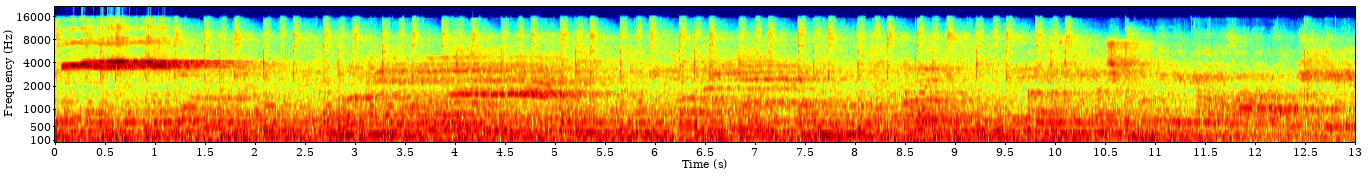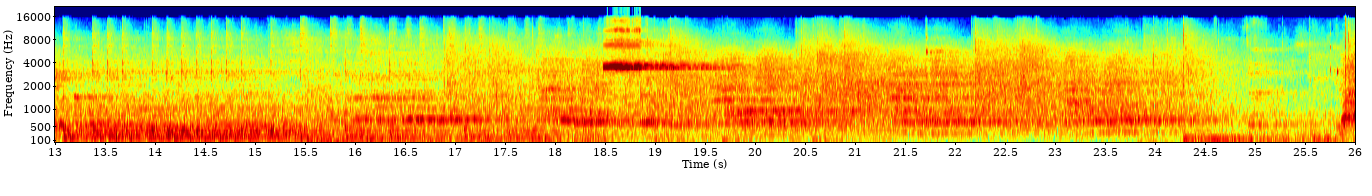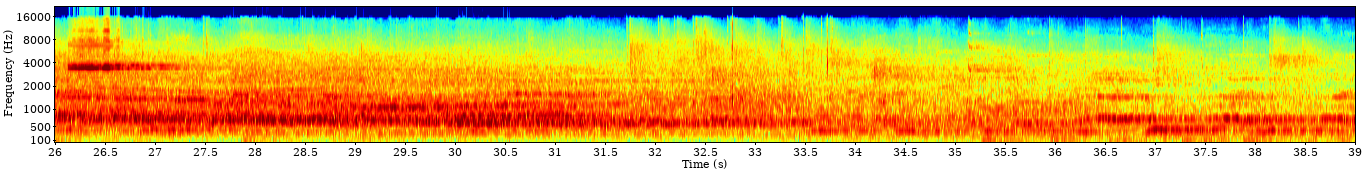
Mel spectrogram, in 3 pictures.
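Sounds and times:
referee whistle: 0.0 - 1.9, 18.5 - 19.8, 25.8 - 27.3
music: 0.0 - 18.9
crowd voices: 0.0 - 39.0.

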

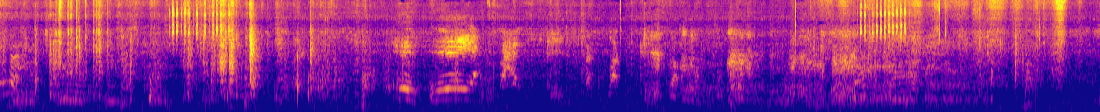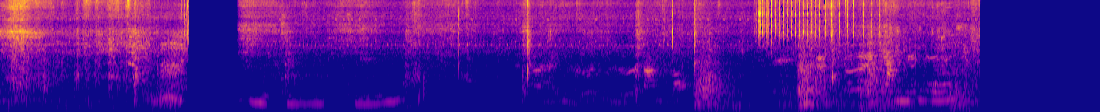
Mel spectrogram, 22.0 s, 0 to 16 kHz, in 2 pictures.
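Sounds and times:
children calling and chattering: 3.6 - 9.1.

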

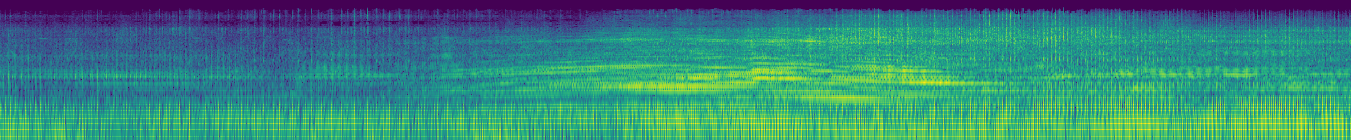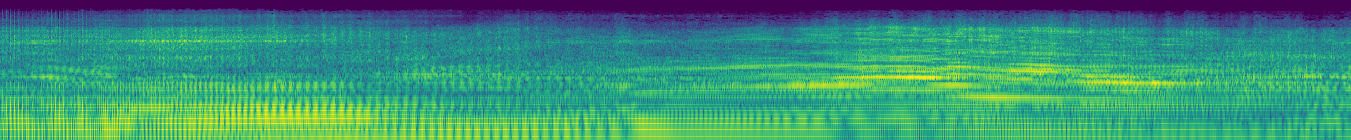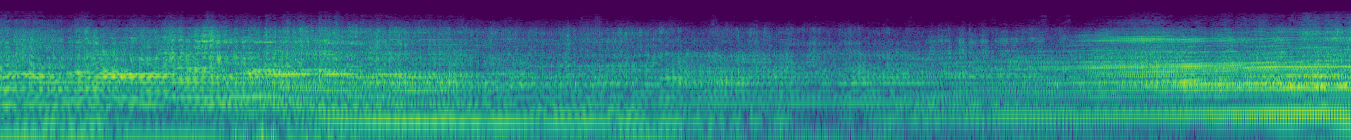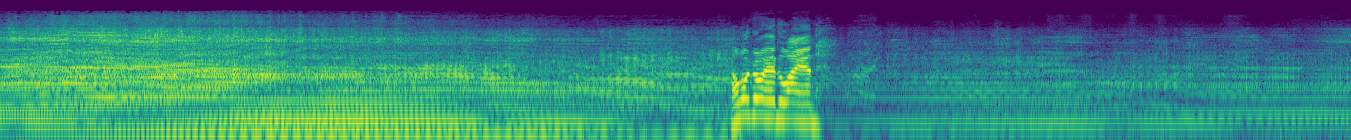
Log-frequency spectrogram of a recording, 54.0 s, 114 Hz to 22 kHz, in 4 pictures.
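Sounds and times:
model airplane engine flying overhead: 0.0 - 54.0.

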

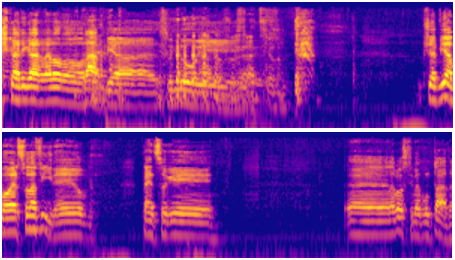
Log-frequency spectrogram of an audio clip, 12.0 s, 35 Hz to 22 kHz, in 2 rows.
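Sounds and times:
person speaking: 0.0 - 3.9
person coughing: 3.9 - 4.3.

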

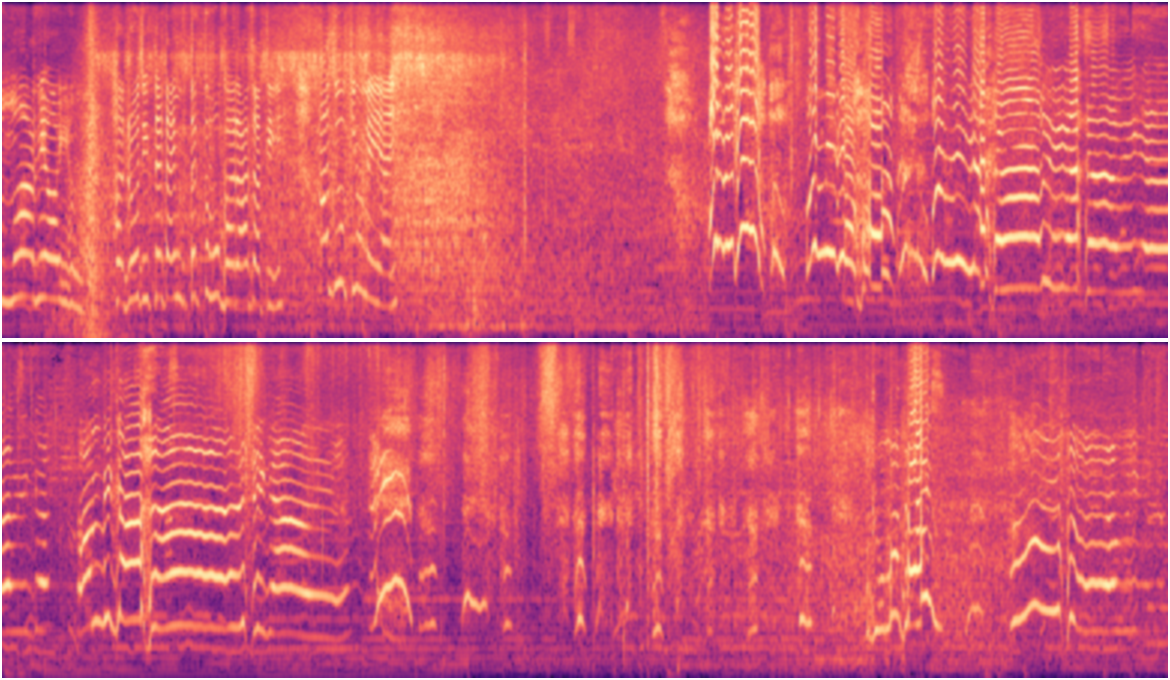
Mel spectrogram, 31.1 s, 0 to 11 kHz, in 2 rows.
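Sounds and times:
faint musical accompaniment: 0.0 - 31.0
woman sobbing and wailing: 8.9 - 30.8.

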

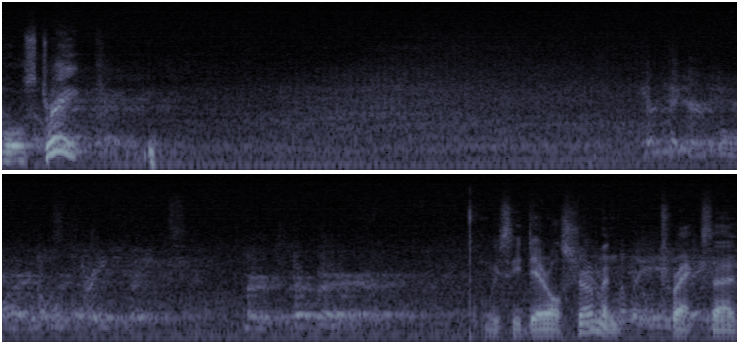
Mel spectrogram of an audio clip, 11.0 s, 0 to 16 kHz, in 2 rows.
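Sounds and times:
low background hum and hiss: 0.0 - 11.0.

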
